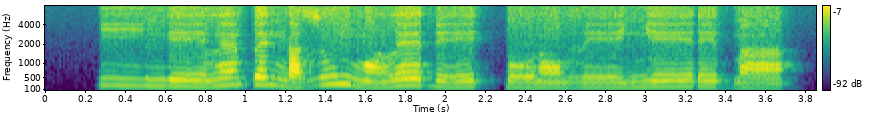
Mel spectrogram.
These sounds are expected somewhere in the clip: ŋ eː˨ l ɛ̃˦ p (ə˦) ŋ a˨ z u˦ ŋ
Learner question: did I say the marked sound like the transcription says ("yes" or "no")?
no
